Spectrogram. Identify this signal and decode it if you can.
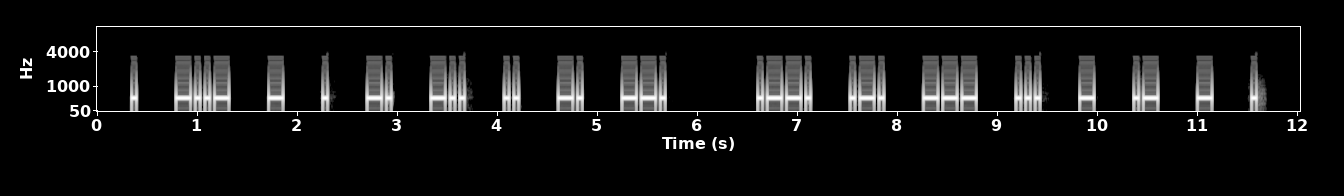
Morse code, heard as a keyed tone, about 25 wpm, spaced as for 15 wpm, 550 Hz. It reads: EXTENDING PROSTATE
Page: news-headlines-in-morse-code-at-15-wpm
